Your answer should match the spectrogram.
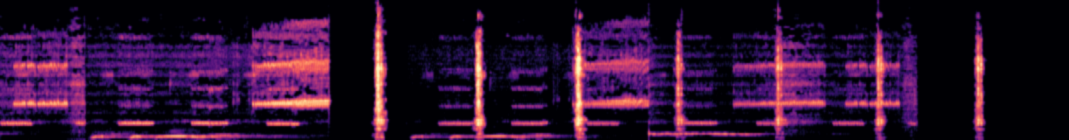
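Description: Night ambience of frogs croaking, a steady repeating chirp and a single falling hoot. A few seconds in, a wall clock starts ticking once a second, and near the end the ticking is heard alone.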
